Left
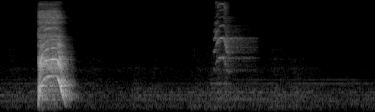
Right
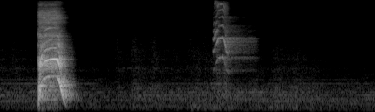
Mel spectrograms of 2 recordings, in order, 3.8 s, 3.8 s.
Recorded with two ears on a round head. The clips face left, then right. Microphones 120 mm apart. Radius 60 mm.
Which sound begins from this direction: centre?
A drill, at 0.4 s.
